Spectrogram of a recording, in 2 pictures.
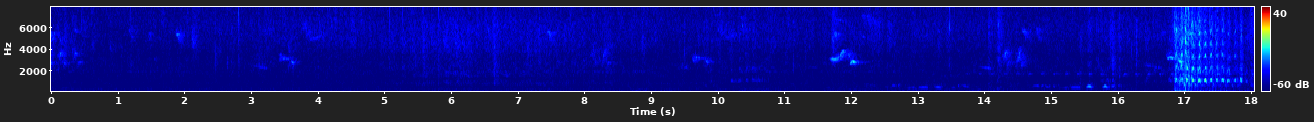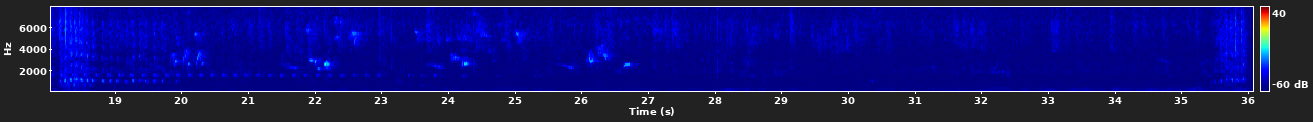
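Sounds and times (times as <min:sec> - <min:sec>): birds chirping: 0:09.5 - 0:27.4
thin rapid bird trill: 0:15.8 - 0:22.5, 0:35.4 - 0:36.0.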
